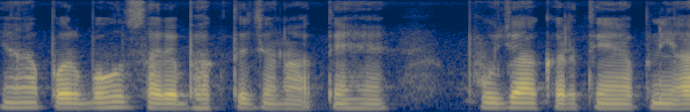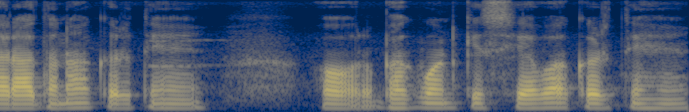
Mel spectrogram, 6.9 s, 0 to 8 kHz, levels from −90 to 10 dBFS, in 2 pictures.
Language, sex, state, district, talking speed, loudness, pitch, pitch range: Hindi, male, Chhattisgarh, Kabirdham, 180 wpm, -21 LUFS, 120 Hz, 120-130 Hz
